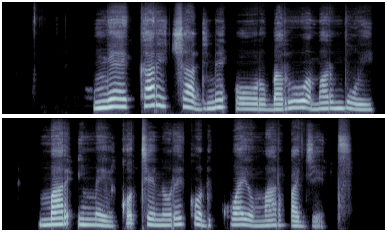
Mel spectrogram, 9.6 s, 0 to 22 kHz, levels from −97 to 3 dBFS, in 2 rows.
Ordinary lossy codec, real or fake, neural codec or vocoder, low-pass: none; fake; codec, 44.1 kHz, 3.4 kbps, Pupu-Codec; none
